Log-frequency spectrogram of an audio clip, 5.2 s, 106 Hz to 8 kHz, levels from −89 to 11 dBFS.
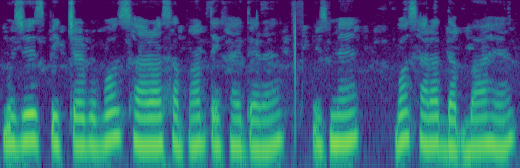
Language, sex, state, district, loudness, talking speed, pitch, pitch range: Hindi, female, Arunachal Pradesh, Papum Pare, -20 LUFS, 185 wpm, 195 Hz, 190-205 Hz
